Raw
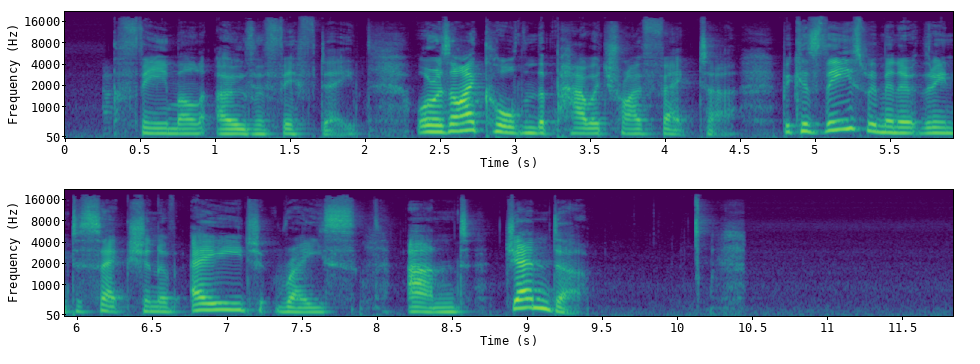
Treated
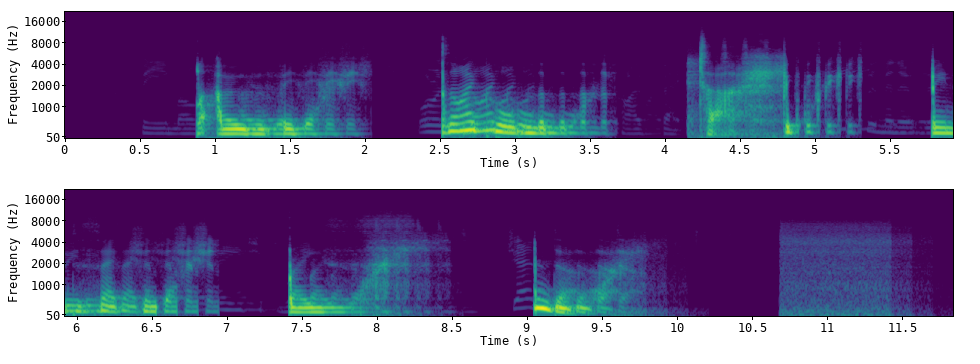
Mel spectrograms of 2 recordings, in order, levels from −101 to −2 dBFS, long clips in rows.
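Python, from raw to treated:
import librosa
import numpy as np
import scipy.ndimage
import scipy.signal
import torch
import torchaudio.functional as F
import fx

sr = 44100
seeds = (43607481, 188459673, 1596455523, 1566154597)

p1 = fx.step_gate(x, sr, bpm=101, pattern='......xxxxx', floor_db=-60.0, edge_ms=4.5)
p2 = p1 + fx.echo_feedback(p1, sr, ms=139, feedback_pct=32, wet_db=-11.0, dry=0)
p3 = fx.envelope_lowpass(p2, sr, base_hz=290.0, top_hz=4600.0, q=3.2, full_db=-28.0, direction='down')
y = F.gain(torch.from_numpy(p3), 5.0).numpy()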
